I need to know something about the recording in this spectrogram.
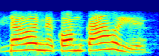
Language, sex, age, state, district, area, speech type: Maithili, female, 45-60, Bihar, Sitamarhi, rural, conversation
